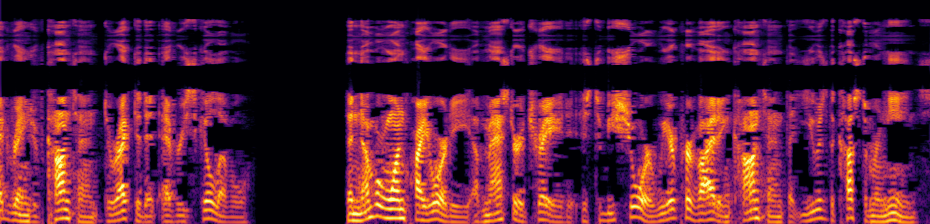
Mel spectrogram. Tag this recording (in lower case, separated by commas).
speech, speech synthesizer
